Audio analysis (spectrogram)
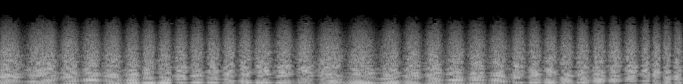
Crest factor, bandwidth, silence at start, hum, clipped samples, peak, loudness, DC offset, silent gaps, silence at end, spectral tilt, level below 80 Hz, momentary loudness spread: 10 dB; 10.5 kHz; 0 s; none; under 0.1%; -8 dBFS; -20 LUFS; under 0.1%; none; 0 s; -5.5 dB/octave; -30 dBFS; 1 LU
